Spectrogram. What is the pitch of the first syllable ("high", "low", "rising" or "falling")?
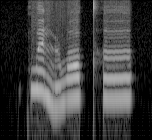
falling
